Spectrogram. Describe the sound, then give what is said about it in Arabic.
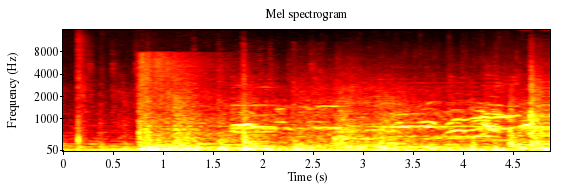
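Heavy booming impacts as Saladin's catapult stones strike fortress walls, a loud thud followed by a sustained rumbling roar, with several more dull thumps and faint crumbling under low indistinct voices. “تابعوا الحفلة لن نترك لمداعبات صلاح الدين أن تفسد علينا حفلنا ولنعتبر مجانيقه جزءا من الإيقاع ليس أكثر”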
